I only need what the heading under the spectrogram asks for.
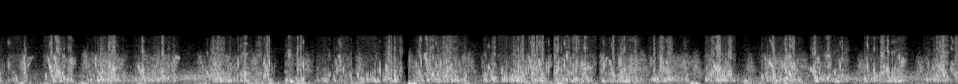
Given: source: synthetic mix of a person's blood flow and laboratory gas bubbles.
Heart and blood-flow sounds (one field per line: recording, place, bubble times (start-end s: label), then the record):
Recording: Doppler ultrasound of blood flow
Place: subclavian vein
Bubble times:
0.00-0.36 s: bubbles
0.42-0.77 s: bubbles
0.83-1.29 s: bubbles
1.32-1.81 s: bubbles
2.03-2.75 s: bubbles
2.83-3.08 s: bubbles
3.15-4.05 s: bubbles
4.12-4.69 s: bubbles
4.80-6.46 s: bubbles
6.48-6.93 s: bubbles
7.02-7.39 s: bubbles
7.42-7.50 s: bubbles
7.58-8.51 s: bubbles
8.62-9.10 s: bubbles
9.23-9.59 s: bubbles
From the record:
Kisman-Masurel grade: 444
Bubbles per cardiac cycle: continuous sound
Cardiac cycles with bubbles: 100%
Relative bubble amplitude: maximal (0.775 to 0.999)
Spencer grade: 4 (maximum detectable bubble signal sounding continuously throughout systole and diastole of every cardiac period, and overriding the amplitude of the normal cardiac signals)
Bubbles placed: anywhere in the cardiac cycle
